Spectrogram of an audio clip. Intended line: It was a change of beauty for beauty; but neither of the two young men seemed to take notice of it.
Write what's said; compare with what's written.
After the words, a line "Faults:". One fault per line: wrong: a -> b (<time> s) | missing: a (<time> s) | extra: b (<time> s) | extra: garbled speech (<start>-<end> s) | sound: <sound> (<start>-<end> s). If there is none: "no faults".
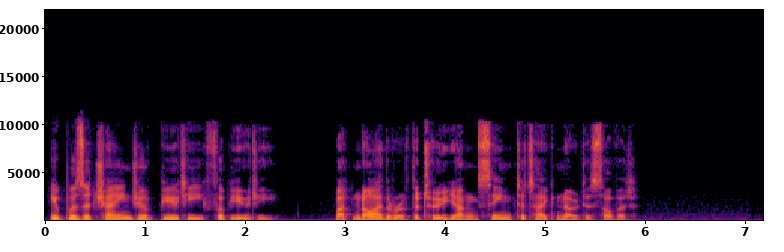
It was a change of beauty for beauty; but neither of the two young seemed to take notice of it.
Faults:
missing: men (4.3 s)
